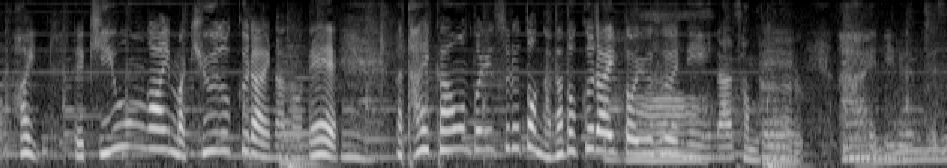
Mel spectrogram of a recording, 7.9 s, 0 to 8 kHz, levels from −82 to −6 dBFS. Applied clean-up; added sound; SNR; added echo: none; none; none; none.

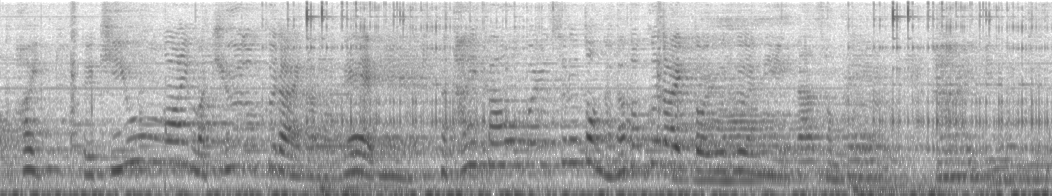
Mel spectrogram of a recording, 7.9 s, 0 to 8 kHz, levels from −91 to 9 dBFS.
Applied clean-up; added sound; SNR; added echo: none; Liquid; 6 dB; reverberation time 2.6 s.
